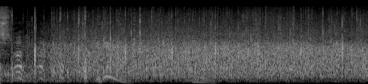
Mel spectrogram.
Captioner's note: applause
